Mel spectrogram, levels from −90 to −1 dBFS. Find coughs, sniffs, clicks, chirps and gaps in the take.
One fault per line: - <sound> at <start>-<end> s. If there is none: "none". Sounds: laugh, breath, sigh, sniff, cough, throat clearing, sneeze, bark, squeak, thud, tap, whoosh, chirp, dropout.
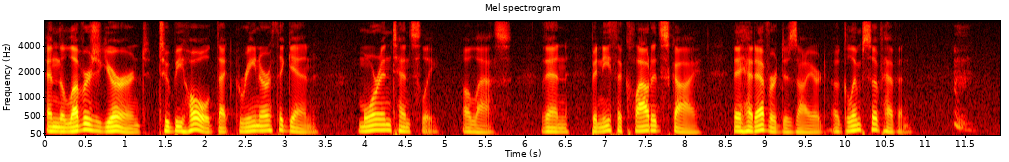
- sniff at 11.4-11.7 s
